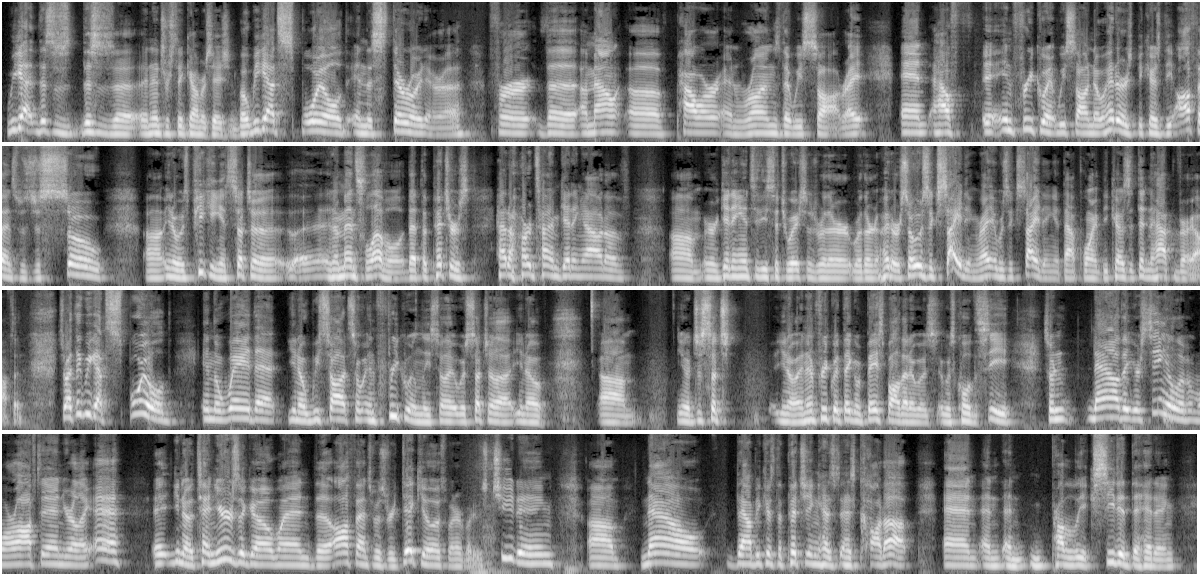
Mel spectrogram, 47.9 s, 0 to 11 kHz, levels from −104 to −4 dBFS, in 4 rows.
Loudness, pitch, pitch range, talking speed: -18 LUFS, 145 Hz, 135-170 Hz, 230 wpm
